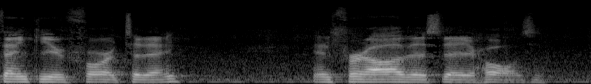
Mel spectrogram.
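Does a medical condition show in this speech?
Yes: spasticity, mild; new anti-spasticity drug started 3-4 weeks ago, adds some weakness, may fall; drug affects speech a little, may sound draggy.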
